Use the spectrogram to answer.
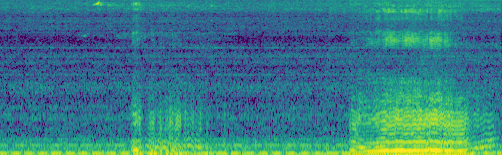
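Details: Sleeping person snoring, tagged as snoring and sleep talking, with a remark about needing to diet: low buzzing, rattling snores, with a louder, longer snore near the end.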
